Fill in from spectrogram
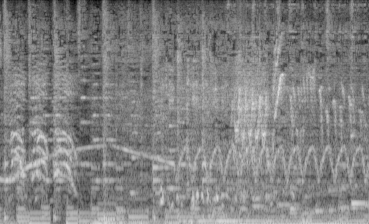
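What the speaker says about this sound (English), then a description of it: "White ambulance." A wailing siren cycles up and down repeatedly, loud and close, joined by a faster yelping pattern over a rumbling background.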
